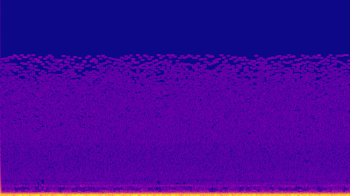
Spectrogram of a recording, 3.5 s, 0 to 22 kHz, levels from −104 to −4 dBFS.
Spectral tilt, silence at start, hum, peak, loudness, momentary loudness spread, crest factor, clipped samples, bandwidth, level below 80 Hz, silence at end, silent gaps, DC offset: -13.5 dB/octave; 0 s; none; -6 dBFS; -17 LUFS; 2 LU; 12 dB; under 0.1%; 0.4 kHz; -40 dBFS; 0 s; none; under 0.1%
